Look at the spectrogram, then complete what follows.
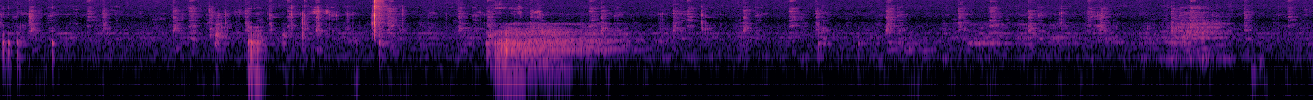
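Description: Faint, irregular small metallic clicks from a brass Dutch clock movement as its gears and levers are worked by hand to test whether it will run, with a louder brushing handling noise about four seconds in.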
